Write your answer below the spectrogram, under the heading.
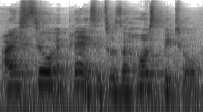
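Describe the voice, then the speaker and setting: A woman's voice: fairly high pitch, normal speed. A woman from Uganda with a Ugandan accent, telling personal stories in conversation as a podcast guest and repeating phrases for emphasis. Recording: echoey room with clear background noise.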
